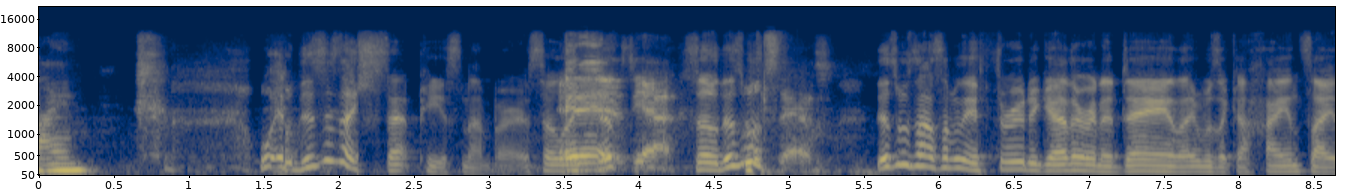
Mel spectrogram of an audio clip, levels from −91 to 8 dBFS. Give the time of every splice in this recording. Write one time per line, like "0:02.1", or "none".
0:01.6
0:02.1
0:04.8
